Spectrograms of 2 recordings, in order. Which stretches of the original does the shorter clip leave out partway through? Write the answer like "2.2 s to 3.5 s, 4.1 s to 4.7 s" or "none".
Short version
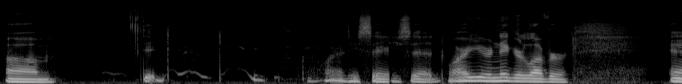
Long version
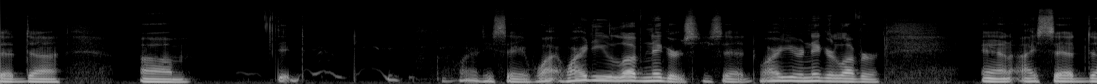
5.2 s to 7.0 s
